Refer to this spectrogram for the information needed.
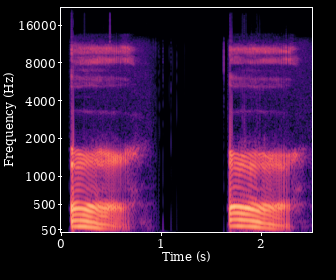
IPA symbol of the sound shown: ɜː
